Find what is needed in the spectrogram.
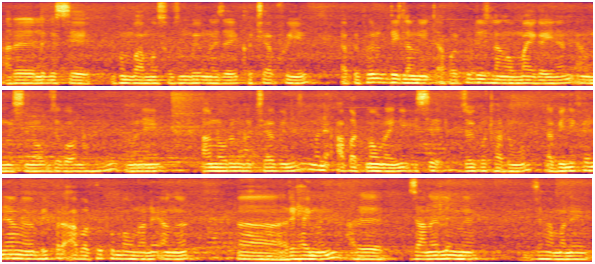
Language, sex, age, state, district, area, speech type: Bodo, male, 30-45, Assam, Kokrajhar, rural, spontaneous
